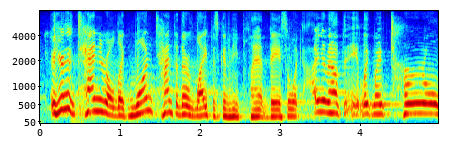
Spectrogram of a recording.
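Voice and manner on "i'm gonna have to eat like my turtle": put-on whiny kid. Sad kids voiced in a story.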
